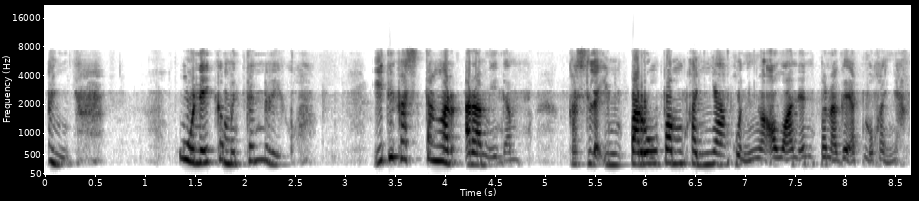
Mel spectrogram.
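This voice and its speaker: A woman's voice: high voice, expressive, moderate pace, breathy edge. A woman with an Ilocano Filipino accent playing a devoted, wronged partner full of reproach in a radio drama. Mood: reproachful. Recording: dull old radio drama recording.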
